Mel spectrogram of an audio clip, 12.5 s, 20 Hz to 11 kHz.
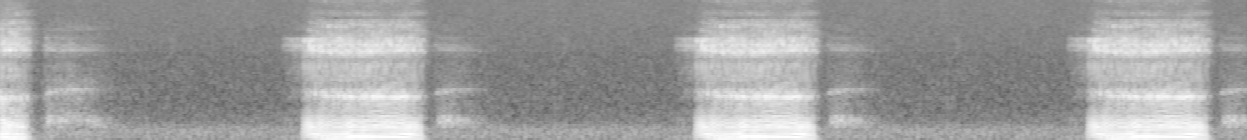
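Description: Loud rattling snores on each breath in, regular, about 15 breaths a minute, with quiet breaths out; heavy snoring.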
